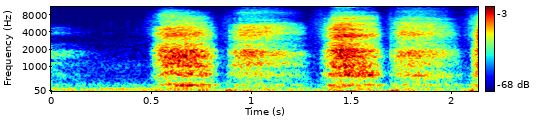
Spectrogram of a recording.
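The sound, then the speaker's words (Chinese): Heavy, gasping breaths from a person struggling for air while bleeding from the neck: five loud, harsh, rasping pulls of breath in quick succession, each with a breathy hiss, the last one cut off. “为什么要用力呼吸啊？是喘不过气来吗？”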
